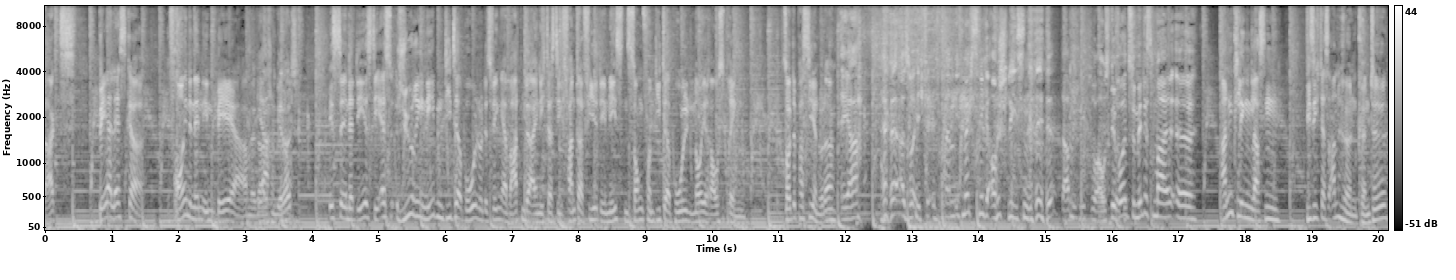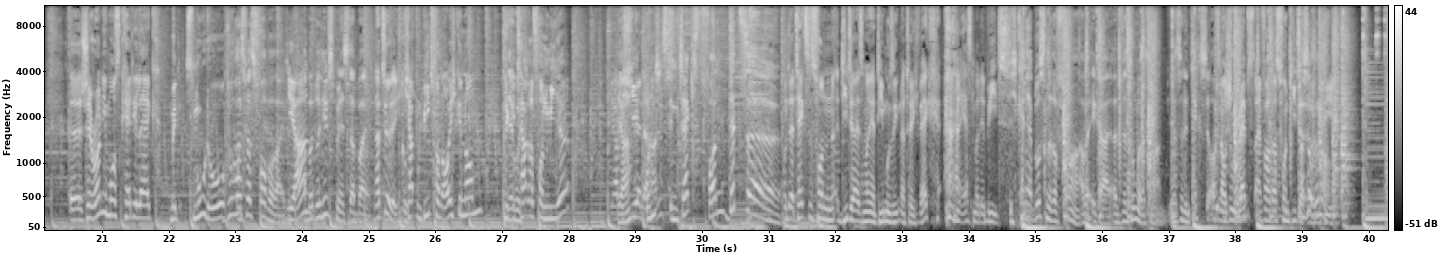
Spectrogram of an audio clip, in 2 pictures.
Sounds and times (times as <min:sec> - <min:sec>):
Speech: 0:00.0 - 0:28.0, 0:28.6 - 0:39.6
Music: 0:00.0 - 0:40.3.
